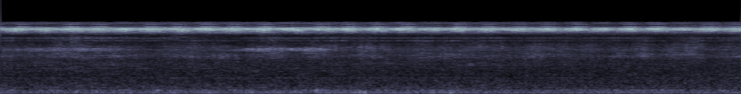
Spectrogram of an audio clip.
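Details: Crickets at night keep up a bright, rapid, pulsing trill at a constant high pitch, with a few fainter chirps mixed in and dim low noise.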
